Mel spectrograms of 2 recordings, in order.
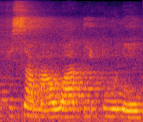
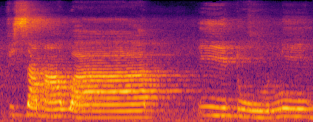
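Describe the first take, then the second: First: The words are run together with a linking sound. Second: The words are read separately, with a stop between.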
